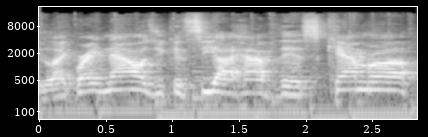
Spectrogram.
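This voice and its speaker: With faint music behind him and audible room echo, a man talks at a fairly quick pace. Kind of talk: casual vlog chat. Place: home room. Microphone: camera far.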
